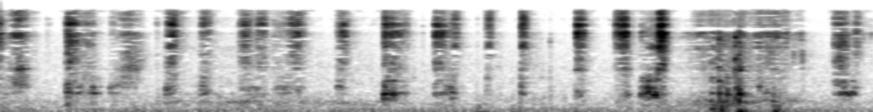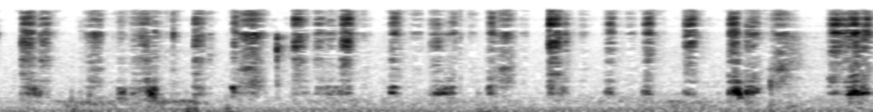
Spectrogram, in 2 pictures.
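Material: Paper.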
